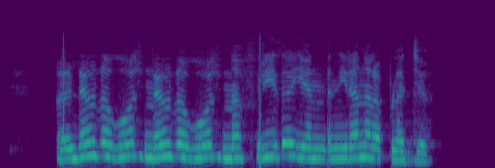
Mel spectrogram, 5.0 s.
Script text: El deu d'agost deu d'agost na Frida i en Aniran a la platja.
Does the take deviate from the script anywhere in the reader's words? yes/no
no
